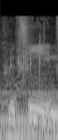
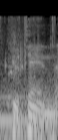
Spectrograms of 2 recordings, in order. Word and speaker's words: poutine: to my love of poutine uh Putin I apologize but the canadianized pronunciation or English Canadian pronunciation is poutin I mean it sounds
